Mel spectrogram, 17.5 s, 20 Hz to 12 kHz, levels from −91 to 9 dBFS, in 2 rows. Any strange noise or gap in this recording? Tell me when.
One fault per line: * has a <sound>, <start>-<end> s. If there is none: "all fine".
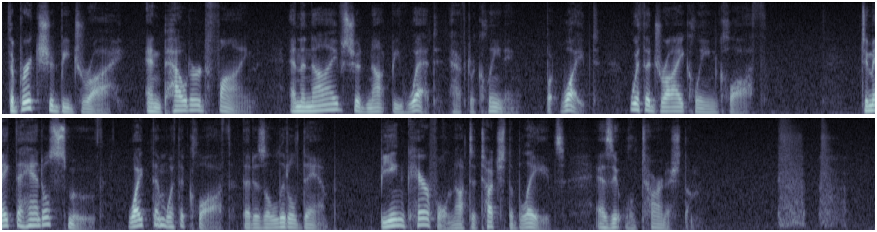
* has a cough, 16.5-17.2 s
